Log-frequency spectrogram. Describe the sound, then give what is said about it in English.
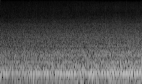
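Steady low engine drone and road rumble during a ride in an AMC AMX car, continuous and even in level from start to end, with no talk. “Oh, this is a life dream of mine, you know, Dad. Take you for a ride in AMX.”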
